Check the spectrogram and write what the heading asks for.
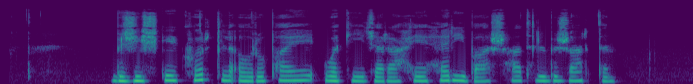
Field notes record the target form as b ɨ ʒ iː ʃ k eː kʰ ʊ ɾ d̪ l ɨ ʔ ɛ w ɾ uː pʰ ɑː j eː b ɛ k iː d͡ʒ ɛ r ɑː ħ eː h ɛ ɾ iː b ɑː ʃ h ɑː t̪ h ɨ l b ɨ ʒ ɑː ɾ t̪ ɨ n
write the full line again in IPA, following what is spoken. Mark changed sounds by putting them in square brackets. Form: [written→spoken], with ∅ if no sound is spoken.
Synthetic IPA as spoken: b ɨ ʒ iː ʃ k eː kʰ ʊ ɾ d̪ l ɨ ʔ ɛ w ɾ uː pʰ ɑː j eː [b→w] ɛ k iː d͡ʒ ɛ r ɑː ħ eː h ɛ ɾ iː b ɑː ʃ h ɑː t̪ h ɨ l b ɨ ʒ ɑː ɾ t̪ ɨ n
